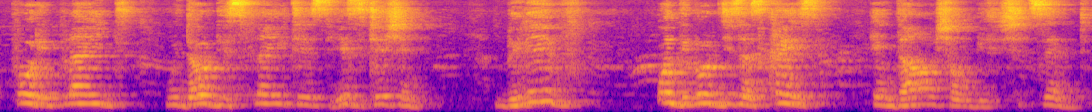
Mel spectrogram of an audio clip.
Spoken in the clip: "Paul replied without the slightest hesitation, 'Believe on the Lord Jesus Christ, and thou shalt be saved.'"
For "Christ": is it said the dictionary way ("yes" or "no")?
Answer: yes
